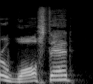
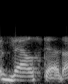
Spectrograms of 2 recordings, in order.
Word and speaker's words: Wallstedt: Is it Jesper Wallstedt? – Jesper Wallstedt,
